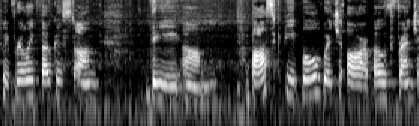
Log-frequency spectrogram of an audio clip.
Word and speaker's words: Bosque: It's pronounced Bosque, not Basque.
